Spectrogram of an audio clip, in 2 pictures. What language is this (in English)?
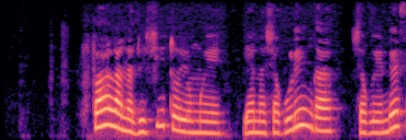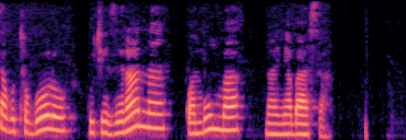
Nyungwe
